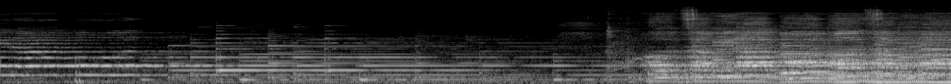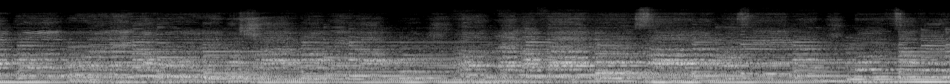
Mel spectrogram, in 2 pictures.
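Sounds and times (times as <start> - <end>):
grand piano: 0.0 - 19.0
children's choir singing: 6.1 - 19.0.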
